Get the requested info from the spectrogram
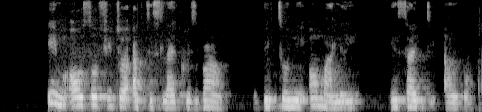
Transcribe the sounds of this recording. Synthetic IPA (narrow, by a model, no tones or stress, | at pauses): ĩmɔlsofut͡ʃɔʔak̚tislaɪkːɹisbãn | vik̚tʰɔniʔɔmale | ĩnsaɪd̚dialbɔ̃m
